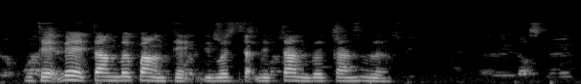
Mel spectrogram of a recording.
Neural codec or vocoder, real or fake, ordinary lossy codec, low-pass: none; real; AAC, 64 kbps; 7.2 kHz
